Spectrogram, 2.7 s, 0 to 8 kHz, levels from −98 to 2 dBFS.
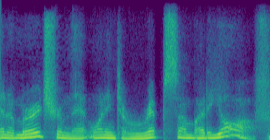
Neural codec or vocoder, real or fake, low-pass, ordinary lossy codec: codec, 24 kHz, 0.5 kbps, DualCodec; fake; 7.2 kHz; Opus, 32 kbps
